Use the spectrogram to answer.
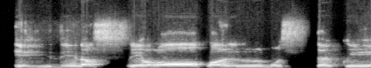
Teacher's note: Sod itu ada sifat sofir, ada sifat isti'la, ada sifat itbaq, ya. Itbaq itu lawan dari infitah, ya.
